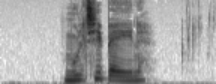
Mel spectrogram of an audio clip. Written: multibane

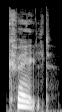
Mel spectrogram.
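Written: GRÅDKVALT

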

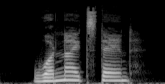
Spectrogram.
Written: one-night stand

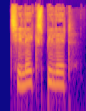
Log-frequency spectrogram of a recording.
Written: tillægsbillet

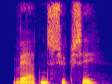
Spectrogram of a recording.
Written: verdenssucces

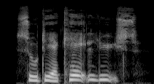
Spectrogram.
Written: zodiakallys

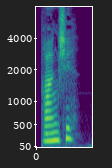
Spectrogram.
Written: branche

